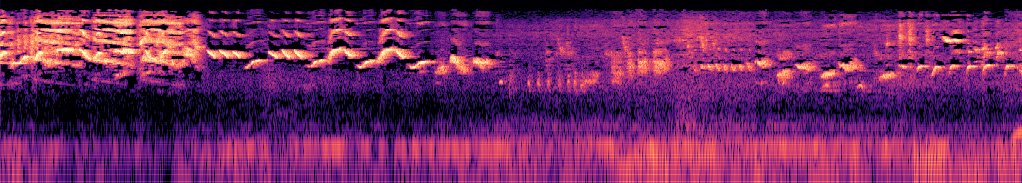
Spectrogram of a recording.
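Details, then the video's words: Nightingale song with fast chattering notes, then series of repeated looping whistles, pausing between phrases, with a low hum in the background. "Singing nightingale. amazing bird song"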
